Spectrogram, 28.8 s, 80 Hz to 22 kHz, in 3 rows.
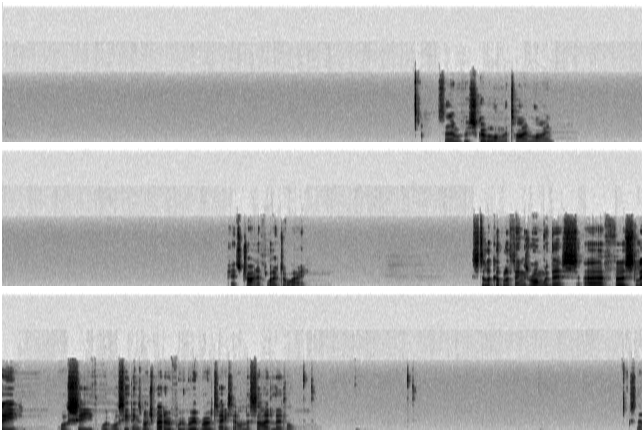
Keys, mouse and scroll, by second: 7.1 click, 17.8 right click, 22.0 r, 23.9 click, 24.5 g, 25.4 click, 25.6-26.0 scroll up 1, 27.3 g.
